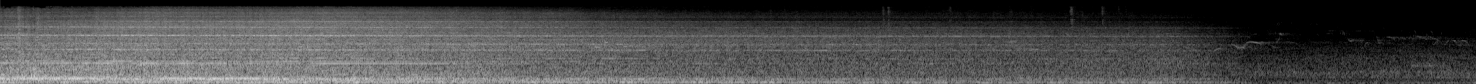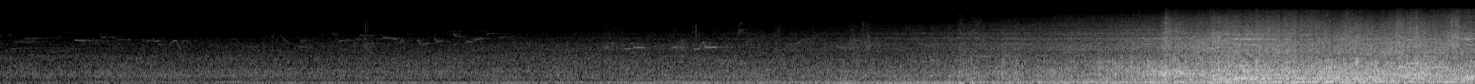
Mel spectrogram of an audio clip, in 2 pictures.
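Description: A double-deck S-Bahn train runs past on the track with a steady whine over its running noise, fading away over about twelve seconds. After an abrupt cut the sound stays low for a while, then a two-car regional multiple-unit train approaches, and its wheel and running noise grows loud as it passes close in the last few seconds.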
